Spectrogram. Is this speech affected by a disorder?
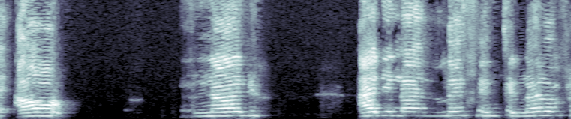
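Yes: cerebral palsy.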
